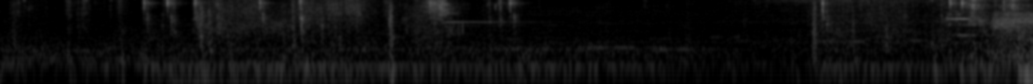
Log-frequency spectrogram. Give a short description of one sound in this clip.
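Gunshots crack in a video game.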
